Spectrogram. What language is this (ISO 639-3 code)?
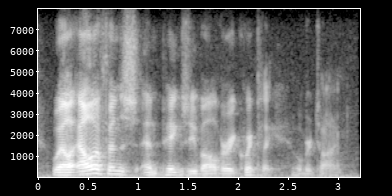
eng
